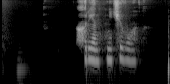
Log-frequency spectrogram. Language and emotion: Russian, neutral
